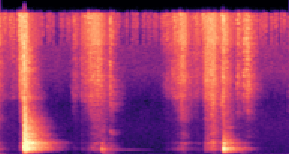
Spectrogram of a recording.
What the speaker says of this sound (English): So we're going to go ahead and slice the entire onion.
